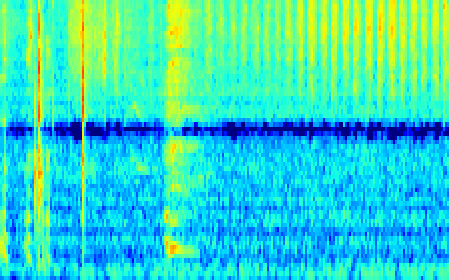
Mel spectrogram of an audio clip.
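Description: Fingertips rubbing gold metallic wax over embossed black cardstock, a fast run of light, even brushing strokes from about halfway through. A single sharp knock comes about a second in, as the jar is set down.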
